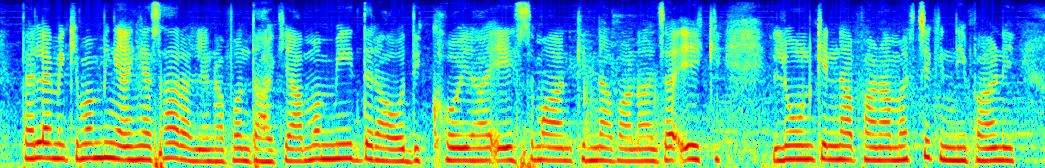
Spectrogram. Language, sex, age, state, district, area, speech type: Dogri, female, 18-30, Jammu and Kashmir, Kathua, rural, spontaneous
